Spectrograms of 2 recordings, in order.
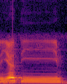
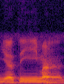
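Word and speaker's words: اليتيم: Fadzalikal ladzi yatu'ul yatim, bukan yatima, itu bukan.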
